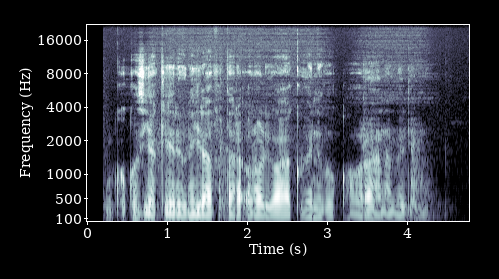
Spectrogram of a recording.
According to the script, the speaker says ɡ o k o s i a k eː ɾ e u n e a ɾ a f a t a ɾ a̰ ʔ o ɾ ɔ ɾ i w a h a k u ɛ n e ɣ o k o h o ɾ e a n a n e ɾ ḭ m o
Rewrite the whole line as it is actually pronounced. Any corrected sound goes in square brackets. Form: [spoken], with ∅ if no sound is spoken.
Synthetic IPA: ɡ o k o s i a k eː ɾ e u n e [i] ɾ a f a t a ɾ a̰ ʔ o ɾ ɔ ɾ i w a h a k u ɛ n e ɣ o k o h o ɾ [a] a n a [m] e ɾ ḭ m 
